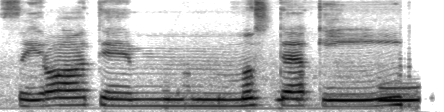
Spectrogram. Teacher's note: there is a tanween followed by meme, and meme one of the yarmalun letters, idgham letters. So we need to merge the tanween into meme.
